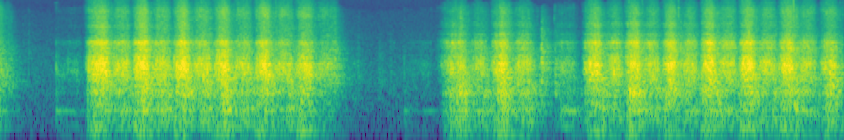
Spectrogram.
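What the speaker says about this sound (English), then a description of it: "I'm using a saw and a chisel to clear the waste." A hand saw cuts through wood in quick, steady back-and-forth strokes, two bursts of rasping sawing separated by a short pause, close up.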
